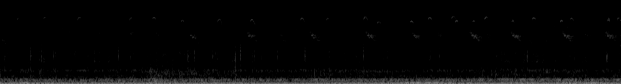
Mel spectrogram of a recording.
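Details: Eurasian blue tits at their nest on 2 May 2024, in the very early morning around 5:40–5:50 before the light is on and as feeding begins, give thin, very high, short notes, several a second, some sliding downward, over a low rumble and soft thumps.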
